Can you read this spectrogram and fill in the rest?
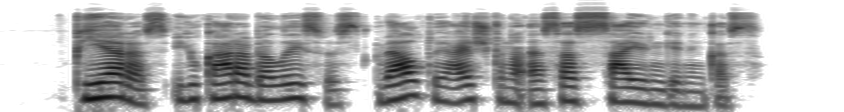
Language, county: Lithuanian, Panevėžys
